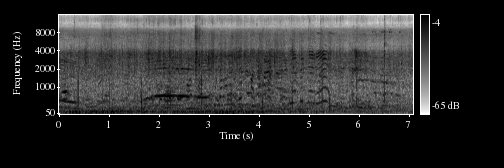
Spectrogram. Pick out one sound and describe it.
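Young women chat quietly in the distance.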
